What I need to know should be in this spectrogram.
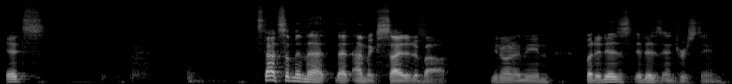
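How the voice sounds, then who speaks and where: A young man co-hosting a laid-back podcast, talking easily and laughing often. His voice sits on the lower side. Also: expressive, moderate pace, long pauses. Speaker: podcast co-host. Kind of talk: casual chat.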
